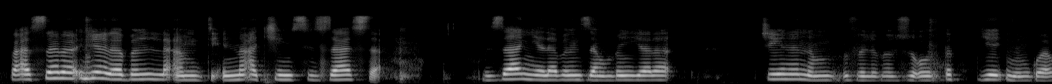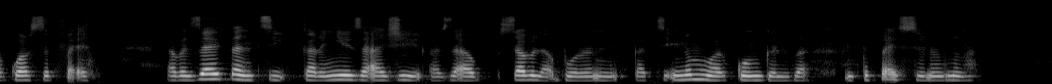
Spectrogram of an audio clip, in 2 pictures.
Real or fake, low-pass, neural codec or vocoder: fake; 9.9 kHz; codec, 24 kHz, 1.2 kbps, DualCodec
